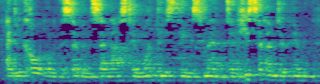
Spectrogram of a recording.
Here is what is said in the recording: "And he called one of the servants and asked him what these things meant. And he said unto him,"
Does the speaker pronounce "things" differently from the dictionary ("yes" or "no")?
no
